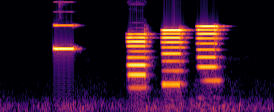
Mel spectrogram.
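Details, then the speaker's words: A short high beep, then three louder electronic tones from a Fresenius Kabi Amika ambulatory enteral feeding pump after a long press of the On/Off key; this is the normal power-on signal. "Mise en route. Appuyez longuement sur la touche On/Off. Un signal retentit."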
